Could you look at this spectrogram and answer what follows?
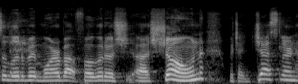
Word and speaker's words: Fogo de Chão: She's going to tell us a little bit more about Fogo de Chão, which I just learned how to pronounce.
